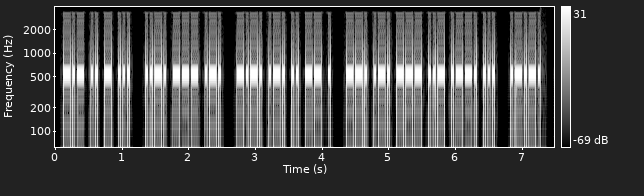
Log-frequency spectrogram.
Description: Morse code, heard as a keyed tone, about 36 wpm, 550 Hz. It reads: KITS FOR CRIME GROUPS <AR>
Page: news headlines in morse code at 35 wpm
